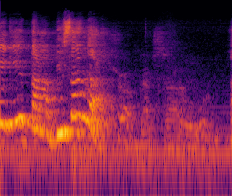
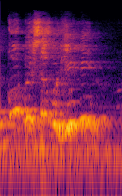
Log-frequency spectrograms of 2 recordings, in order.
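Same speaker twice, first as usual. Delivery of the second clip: high-pitched, testy questioning; playfully acted exasperation; mock emotional complaint; 9 semitones higher than usual. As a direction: act worked up, pitch jumping high. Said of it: "jadi kalau misalnya pas saya".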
